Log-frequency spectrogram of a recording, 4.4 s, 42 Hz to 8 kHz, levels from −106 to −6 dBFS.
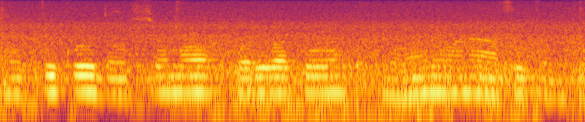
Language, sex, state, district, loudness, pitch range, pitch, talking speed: Odia, male, Odisha, Sambalpur, -16 LUFS, 140-150 Hz, 145 Hz, 70 wpm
